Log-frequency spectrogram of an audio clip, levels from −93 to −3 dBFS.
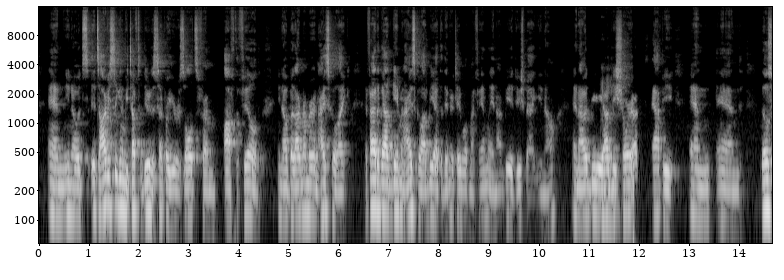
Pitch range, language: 110-125 Hz, English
